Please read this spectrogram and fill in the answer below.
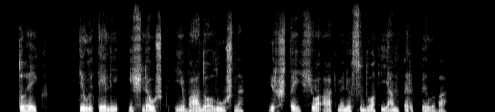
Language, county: Lithuanian, Kaunas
